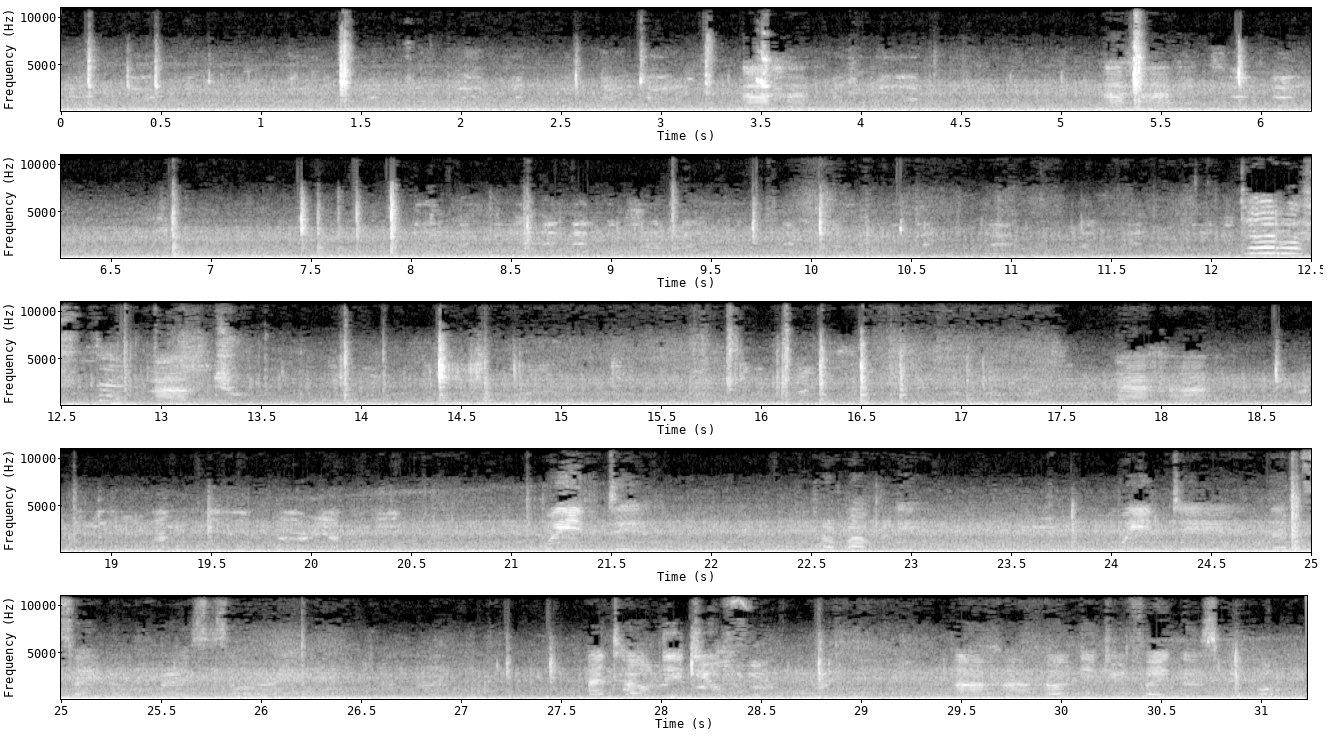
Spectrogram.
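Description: City bus driving, heard from inside the cabin: a steady low rumble of engine and road that eases briefly a couple of times, with faint voices now and then.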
